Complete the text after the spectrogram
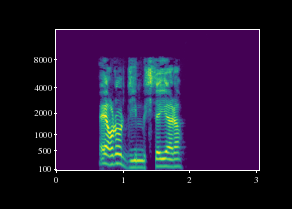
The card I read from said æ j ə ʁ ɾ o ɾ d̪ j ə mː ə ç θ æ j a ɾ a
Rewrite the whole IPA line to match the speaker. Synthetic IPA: æ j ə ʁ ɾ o ɾ d̪ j ə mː ə ç θ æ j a ɾ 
